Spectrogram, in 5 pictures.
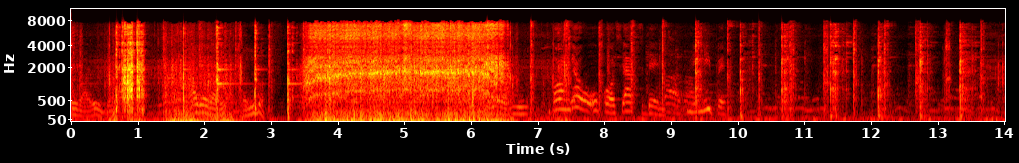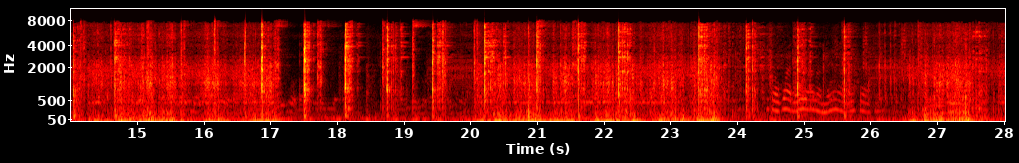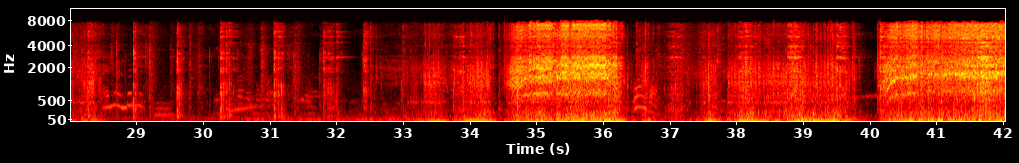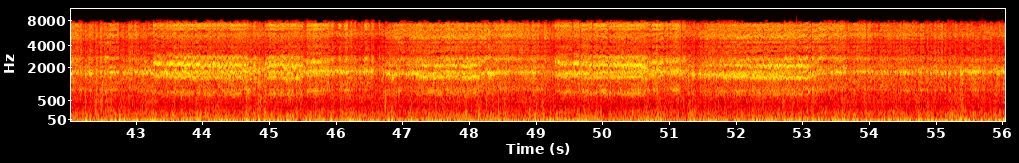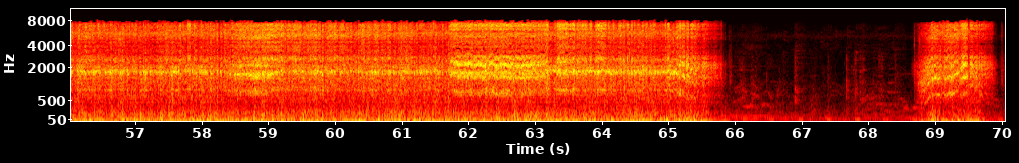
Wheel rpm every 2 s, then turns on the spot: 10, 50, 210, 40, 0, 0, 0, 20, 10, 0, 10, 20, 0, 20, 10, 0, 10, 120, 40, 20, 170, 230, 220, 220, 220, 210, 220, 230, 230, 230, 230, 220, 130, 0, 60.
0-2 6-8 14-18 20-24 26-30 36-40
